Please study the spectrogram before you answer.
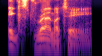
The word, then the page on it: extremity: British English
